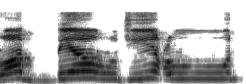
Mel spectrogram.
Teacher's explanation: रब को इरजिऊन के साथ मिलाते हुए हमजतुल वसल ड्रॉप हो जाएगा, और रब्बिरजिऊन, और रा हम तफखीम कर देंगे। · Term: कसरा मुफस्सल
